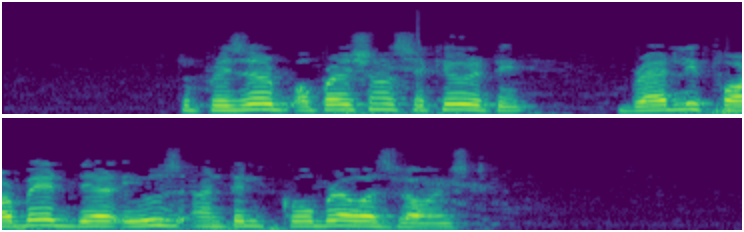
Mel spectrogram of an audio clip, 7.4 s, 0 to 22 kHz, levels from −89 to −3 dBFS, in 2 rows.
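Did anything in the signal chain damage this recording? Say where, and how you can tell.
Yes. At 2.08 s there is a gap between stream segments: a hard-edged silence of about 8 ms at the playback stage, where the timestamps of adjacent one-second segments fail to meet and the player fills the space. Unlike a packet dropout, no sound is lost; the speech resumes exactly where it stopped.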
